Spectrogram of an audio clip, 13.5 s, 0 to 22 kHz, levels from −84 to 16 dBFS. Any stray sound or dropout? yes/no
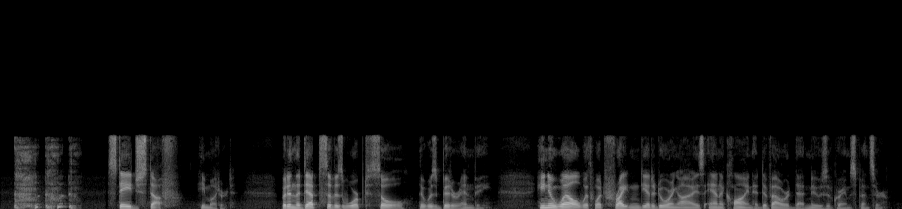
yes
